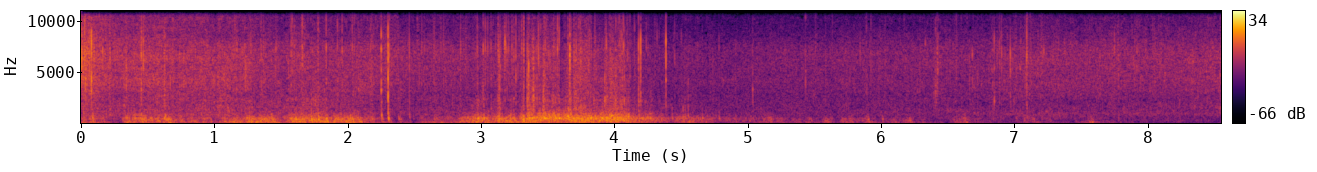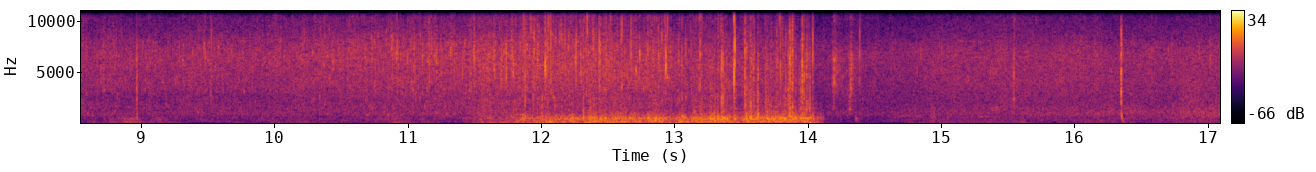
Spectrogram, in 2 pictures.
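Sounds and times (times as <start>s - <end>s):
heavy rain hissing: 4.4s - 13.9s, 14.6s - 17.0s.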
